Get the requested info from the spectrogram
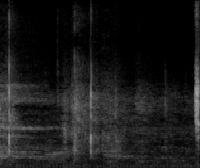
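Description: Faint hiss of a video call's open microphones, with a few short, soft clicks about halfway through.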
